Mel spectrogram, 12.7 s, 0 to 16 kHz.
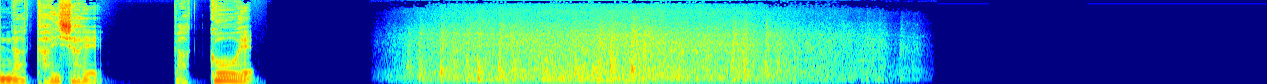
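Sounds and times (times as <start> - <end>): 
speech: 0.0 - 1.1, 1.7 - 2.6
11-car Yamanote Line commuter train running on rails through central Tokyo: 3.8 - 9.3.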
